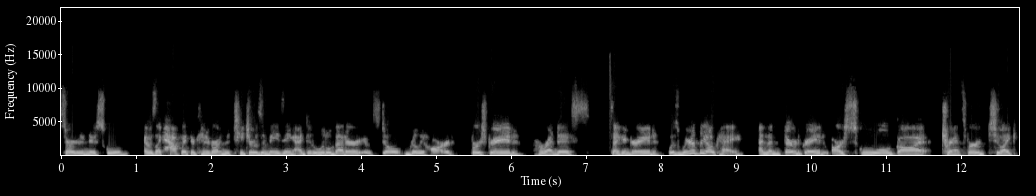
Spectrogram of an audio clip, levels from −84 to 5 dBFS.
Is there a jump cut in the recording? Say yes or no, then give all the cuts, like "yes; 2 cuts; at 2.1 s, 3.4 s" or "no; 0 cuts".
yes; 4 cuts; at 6.2 s, 8.0 s, 9.2 s, 11.6 s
